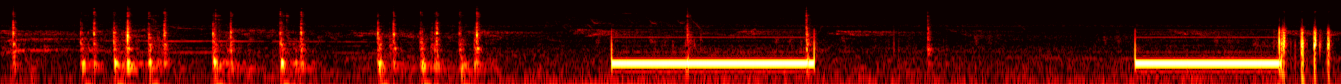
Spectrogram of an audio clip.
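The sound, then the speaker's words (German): A telephone number is dialed for a call to Bogotá: a quick run of clicking key presses, then two long, steady, mid-pitched ringing tones separated by a pause, with faint clicks between them. “Das Telefon ist da drüben. Ich wählte meine Nummer.”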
